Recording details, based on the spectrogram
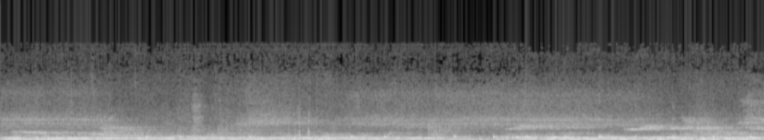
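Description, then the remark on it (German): A choir of many overlapping performer-singers' voices mimics cat meows as textural nature sounds, sliding up and down in wavering glides over a steady humming drone, dense and continuous throughout. “Die Performer-Sänger führen uns in eine temporäre, klangliche Transformation, bei der ihre Stimmen von der Suche nach Harmonie zu einer Schaffung texturaler Naturklänge wechseln. Von der Simulation des Windes bis hin zu Katzenmiauen.”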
